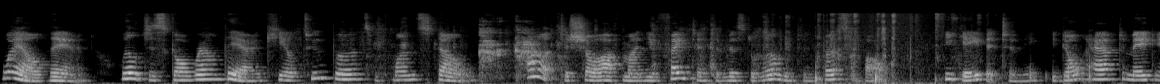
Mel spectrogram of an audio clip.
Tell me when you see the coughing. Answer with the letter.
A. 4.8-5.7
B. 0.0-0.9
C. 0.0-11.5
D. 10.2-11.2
A.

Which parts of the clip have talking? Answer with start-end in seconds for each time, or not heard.
0.0-11.5.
